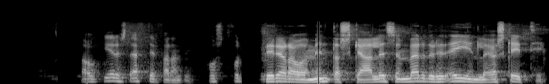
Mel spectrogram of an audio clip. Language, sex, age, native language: Icelandic, male, 30-39, Icelandic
